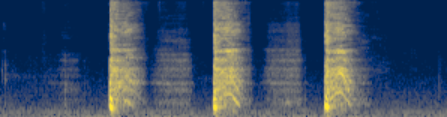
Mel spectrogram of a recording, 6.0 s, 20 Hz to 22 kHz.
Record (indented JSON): {
  "three_cough_length": "6.0 s",
  "three_cough_amplitude": 7850,
  "three_cough_signal_mean_std_ratio": 0.32,
  "survey_phase": "alpha (2021-03-01 to 2021-08-12)",
  "age": "18-44",
  "gender": "Male",
  "wearing_mask": "No",
  "symptom_cough_any": true,
  "symptom_change_to_sense_of_smell_or_taste": true,
  "smoker_status": "Never smoked",
  "respiratory_condition_asthma": false,
  "respiratory_condition_other": false,
  "recruitment_source": "Test and Trace",
  "submission_delay": "2 days",
  "covid_test_result": "Positive",
  "covid_test_method": "RT-qPCR",
  "covid_ct_value": 22.6,
  "covid_ct_gene": "ORF1ab gene"
}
